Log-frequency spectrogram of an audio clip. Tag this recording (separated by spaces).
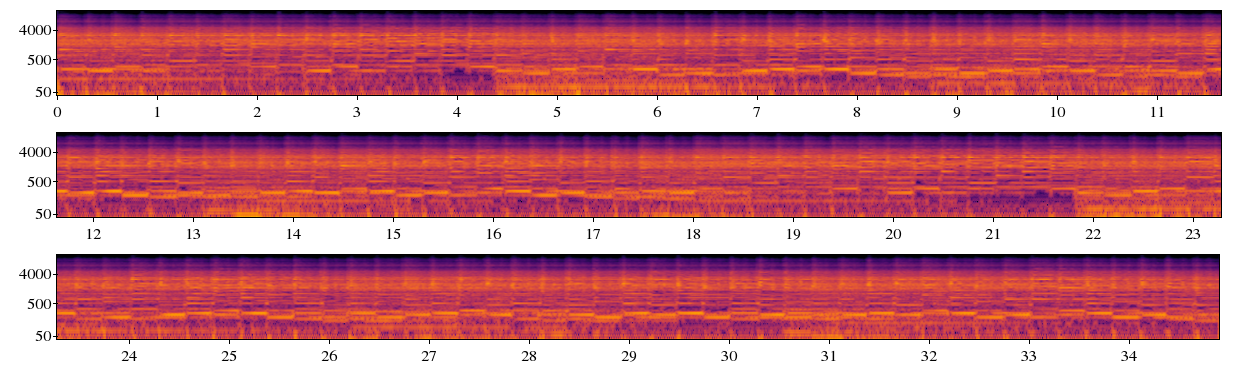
loop delay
